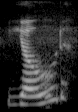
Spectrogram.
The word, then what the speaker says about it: Yod: Yod, it's a Y sound, hence the transliterated version is a Y, and it's pronounced like the Y in Yale.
